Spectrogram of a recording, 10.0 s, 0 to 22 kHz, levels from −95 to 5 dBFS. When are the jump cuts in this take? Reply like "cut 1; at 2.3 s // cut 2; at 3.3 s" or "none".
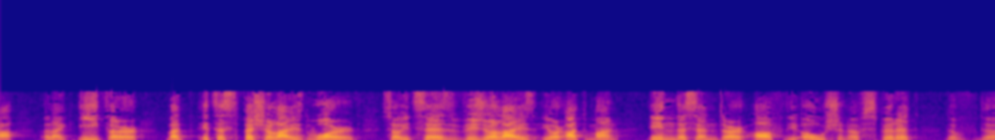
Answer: none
